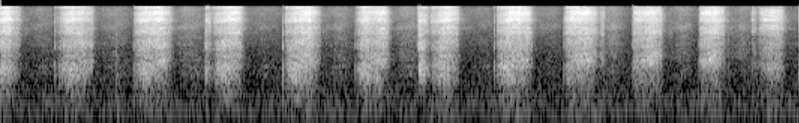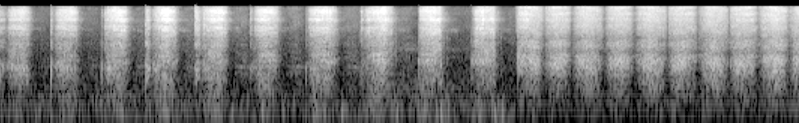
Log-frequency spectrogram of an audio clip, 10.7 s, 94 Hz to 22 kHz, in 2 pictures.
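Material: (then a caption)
Paper. A 4B graphite pencil held in the fingers draws lines on a large white spiral-bound sketchbook page lying flat on a wooden desk. About 26 short, bright scratching rubs sound in a steady back-and-forth rhythm, with the strokes coming quicker and closer together near the end.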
